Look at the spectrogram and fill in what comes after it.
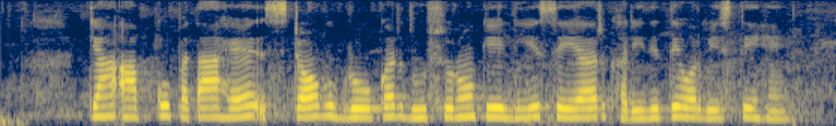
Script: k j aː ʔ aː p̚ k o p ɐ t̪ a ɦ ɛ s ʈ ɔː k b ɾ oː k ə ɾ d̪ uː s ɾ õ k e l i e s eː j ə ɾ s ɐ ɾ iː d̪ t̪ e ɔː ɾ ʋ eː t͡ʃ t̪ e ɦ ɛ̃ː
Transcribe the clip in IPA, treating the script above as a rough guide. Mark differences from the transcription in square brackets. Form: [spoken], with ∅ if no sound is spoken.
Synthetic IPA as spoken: k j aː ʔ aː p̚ k o p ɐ t̪ a ɦ ɛ s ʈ ɔː k b ɾ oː k ə ɾ d̪ uː s ɾ õ k e l i e s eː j ə ɾ [x] ɐ ɾ iː d̪ t̪ e ɔː ɾ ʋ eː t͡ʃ t̪ e ɦ ɛ̃ː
